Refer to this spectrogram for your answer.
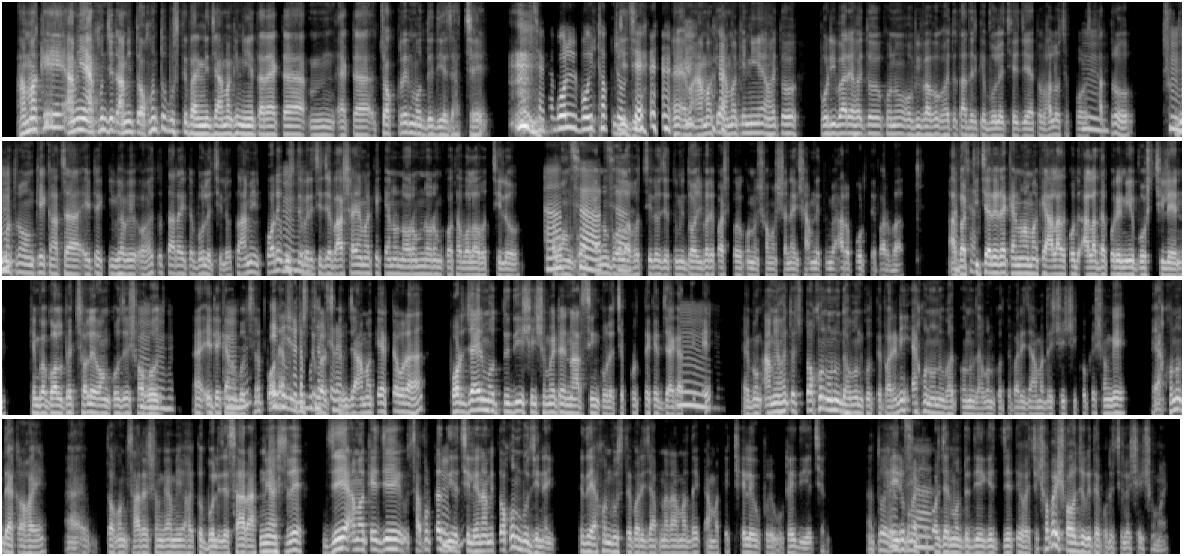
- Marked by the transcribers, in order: throat clearing; laugh; tapping; other background noise
- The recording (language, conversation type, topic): Bengali, podcast, ব্যর্থ হলে তুমি কীভাবে আবার ঘুরে দাঁড়াও?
